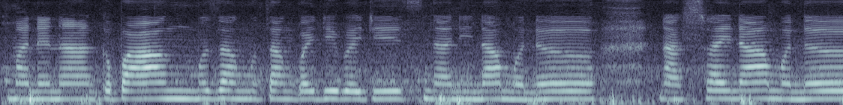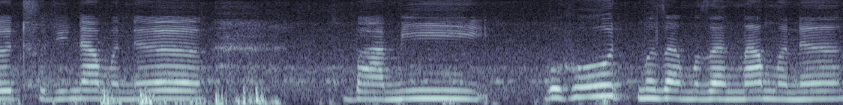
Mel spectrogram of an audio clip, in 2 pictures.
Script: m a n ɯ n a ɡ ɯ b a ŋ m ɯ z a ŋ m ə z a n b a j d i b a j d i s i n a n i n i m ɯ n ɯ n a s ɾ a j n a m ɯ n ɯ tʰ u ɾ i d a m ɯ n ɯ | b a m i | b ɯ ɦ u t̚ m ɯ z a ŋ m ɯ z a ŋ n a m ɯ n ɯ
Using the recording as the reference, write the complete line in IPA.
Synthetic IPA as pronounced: m a n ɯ n a ɡ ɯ b a ŋ m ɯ z a ŋ m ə z a ŋ b a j d i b a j d i s i n a n i n a m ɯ n ɯ n a s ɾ a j n a m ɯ n ɯ tʰ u ɾ i n a m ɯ n ɯ | b a m i | b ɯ ɦ u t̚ m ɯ z a ŋ m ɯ z a ŋ n a m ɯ n ɯ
